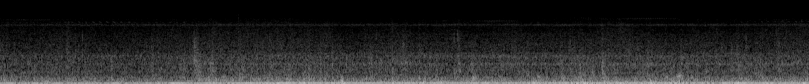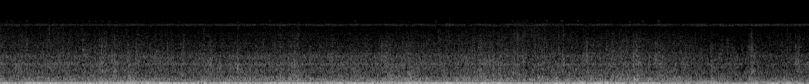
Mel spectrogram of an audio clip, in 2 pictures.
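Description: A vehicle's engine running steadily with a low rumble while the vehicle moves slowly, heard from a camera mounted on its hood. A faint, steady high tone sits above it.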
